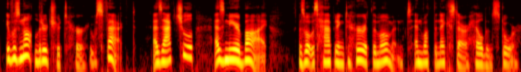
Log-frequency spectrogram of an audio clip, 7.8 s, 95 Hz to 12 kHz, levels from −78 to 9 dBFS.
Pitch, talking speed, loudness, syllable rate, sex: 190 Hz, 240 wpm, -20 LUFS, 6.1 syllables/s, female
